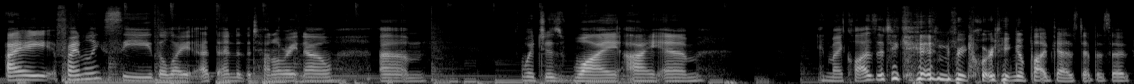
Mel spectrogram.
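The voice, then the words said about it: Congested, rough voice. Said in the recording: “I have allergies right now, so excuse my voice.”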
